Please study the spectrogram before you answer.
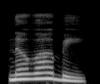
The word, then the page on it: ನವಾಬ: Kannada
